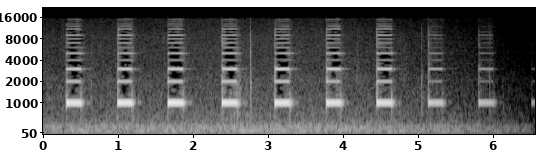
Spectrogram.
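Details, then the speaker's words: Pulse oximeter audible pulse beep in an anaesthesia training on pulse oximetry, with the volume set to a comfortable level and never silenced: regular short electronic beeps, about 88 a minute, each tracking a pulse beat, over faint room hum. "ajuste el volumen del bip audible del pulso a un nivel confortable nunca lo deje silencioso"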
